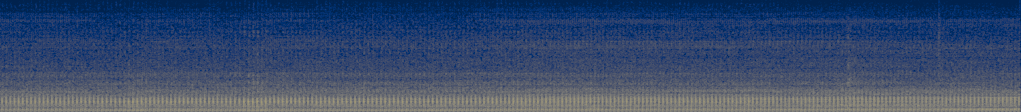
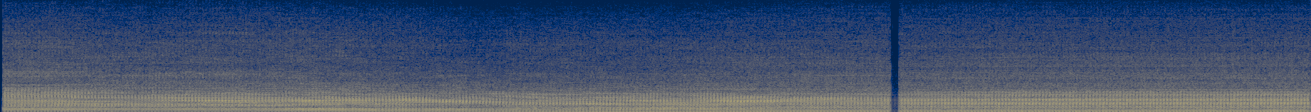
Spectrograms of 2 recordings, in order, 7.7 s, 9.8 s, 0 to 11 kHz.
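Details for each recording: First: Scrapyard Honda EX650 generator, engine oil checked fine but accidentally fuelled with two-stroke premix: steady single-cylinder drone with a slightly rough, uneven beat, smoking. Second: Scrapyard Honda EX650 generator, vibrating very little: even, steady drone at constant speed throughout, no hunting or surging. Running healthy.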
